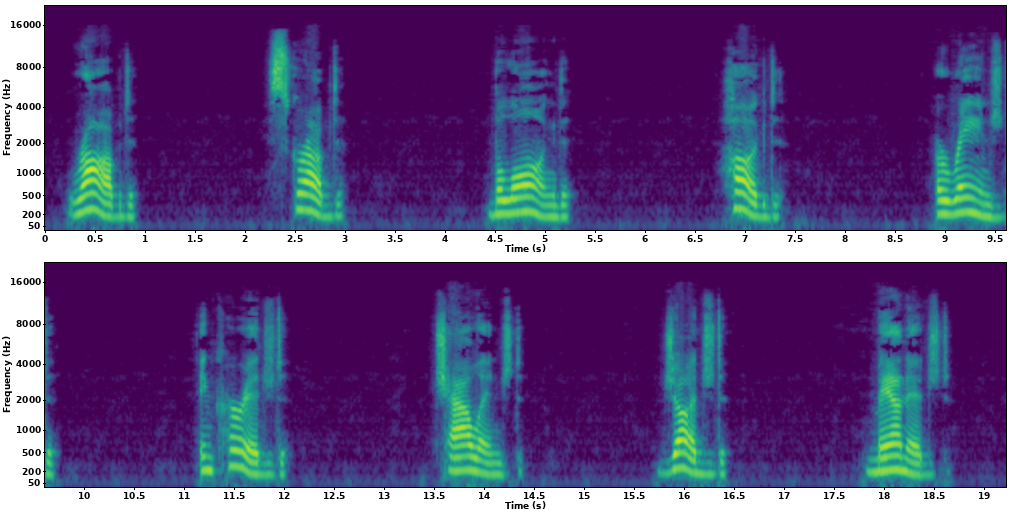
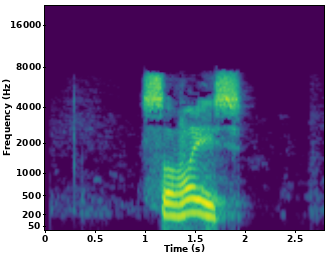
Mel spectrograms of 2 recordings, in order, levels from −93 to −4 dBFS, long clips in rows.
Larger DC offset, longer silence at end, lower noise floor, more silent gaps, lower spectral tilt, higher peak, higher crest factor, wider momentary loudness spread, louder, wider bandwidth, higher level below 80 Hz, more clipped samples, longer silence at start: neither; second, 0.6 s vs 0.85 s; about the same, -71 dBFS vs -73 dBFS; neither; about the same, -3.5 dB/octave vs -3.5 dB/octave; about the same, -2 dBFS vs -2 dBFS; first, 20 dB vs 14 dB; first, 19 LU vs 16 LU; second, -19 LUFS vs -12 LUFS; first, 15.5 kHz vs 7.8 kHz; second, -66 dBFS vs -58 dBFS; neither; second, 0.25 s vs 0.95 s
